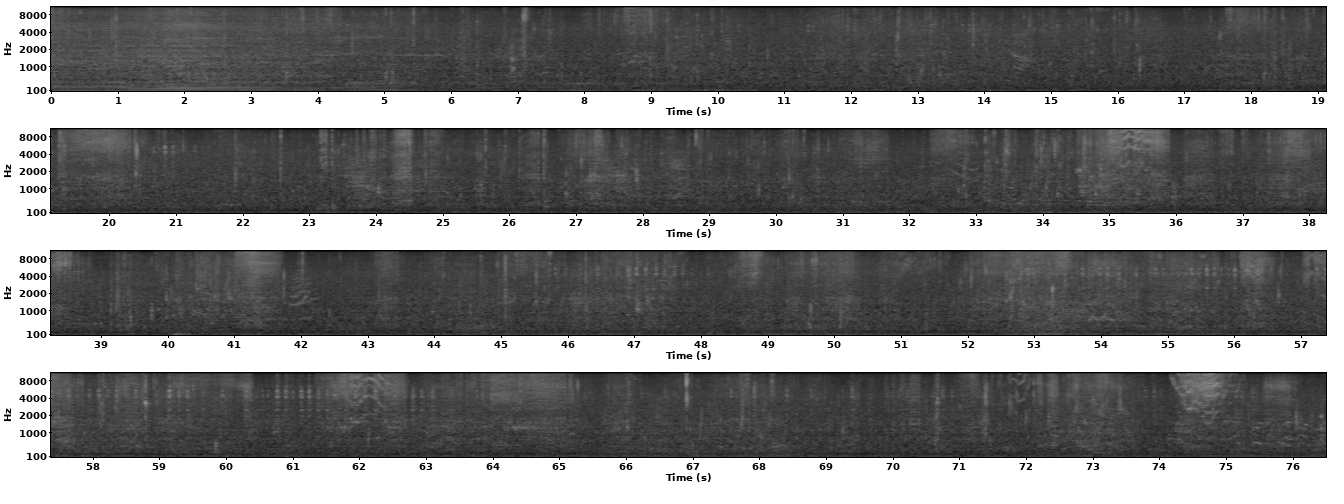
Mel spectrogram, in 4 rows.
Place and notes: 風櫃西港漁港, Penghu County - In the fishing port pier
Small fishing port, Small fishing village
Zoom H6 +Rode NT4
23 October, ~15:00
